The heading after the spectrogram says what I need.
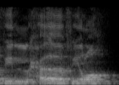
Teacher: فی الحافرہ میں لام ساکن پہ اظہار ہے، فی اور الحافرہ ملا دیا گیا. لام ساکن پہ اظہار قمری، حا الف مدہ وسط حلق سے ادا ہوگا، را پر پڑھیں گے اور تاء مربوطہ پہ وقف ہو جائے گا، ہا میں تبدیل ہو جائے گی.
